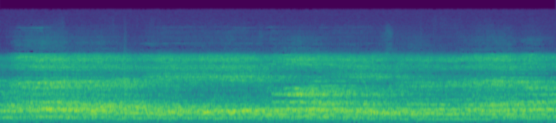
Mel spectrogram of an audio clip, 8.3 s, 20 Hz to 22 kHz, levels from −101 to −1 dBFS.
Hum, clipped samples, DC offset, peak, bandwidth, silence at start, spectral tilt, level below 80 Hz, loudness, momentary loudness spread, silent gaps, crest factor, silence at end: none; under 0.1%; under 0.1%; -4 dBFS; 11.5 kHz; 0 s; -5.5 dB/octave; -52 dBFS; -20 LUFS; 5 LU; none; 16 dB; 0 s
